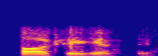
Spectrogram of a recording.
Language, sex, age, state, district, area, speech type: Assamese, male, 60+, Assam, Goalpara, urban, conversation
